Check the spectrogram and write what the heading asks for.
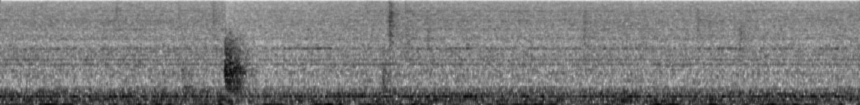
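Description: A steady low hum fills the background. About two seconds in comes one short knock or scrape from framing lumber being handled, with a faint click a little after.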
